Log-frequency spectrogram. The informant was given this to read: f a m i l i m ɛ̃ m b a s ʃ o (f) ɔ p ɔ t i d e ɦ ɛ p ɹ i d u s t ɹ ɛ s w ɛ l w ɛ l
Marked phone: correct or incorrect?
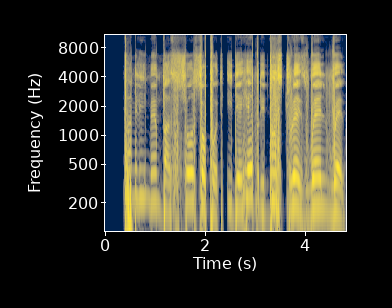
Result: incorrect: s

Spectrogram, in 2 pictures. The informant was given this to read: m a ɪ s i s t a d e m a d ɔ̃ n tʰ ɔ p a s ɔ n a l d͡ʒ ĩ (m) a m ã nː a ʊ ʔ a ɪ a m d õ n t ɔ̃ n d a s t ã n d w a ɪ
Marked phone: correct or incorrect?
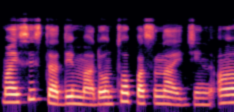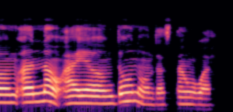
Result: incorrect: n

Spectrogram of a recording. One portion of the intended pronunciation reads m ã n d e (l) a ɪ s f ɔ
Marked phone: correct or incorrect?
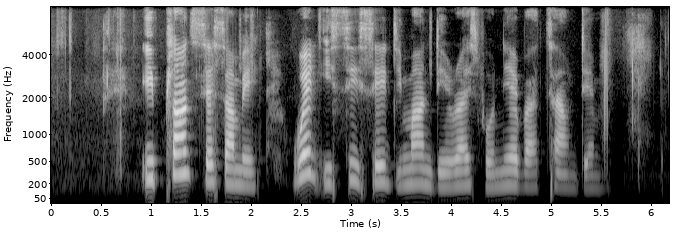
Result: incorrect: ɹ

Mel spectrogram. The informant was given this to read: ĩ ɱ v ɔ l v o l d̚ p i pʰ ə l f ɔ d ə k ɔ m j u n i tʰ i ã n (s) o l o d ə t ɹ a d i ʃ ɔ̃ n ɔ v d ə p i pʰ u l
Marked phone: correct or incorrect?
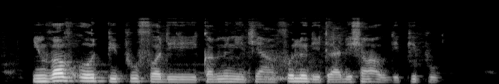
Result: incorrect: f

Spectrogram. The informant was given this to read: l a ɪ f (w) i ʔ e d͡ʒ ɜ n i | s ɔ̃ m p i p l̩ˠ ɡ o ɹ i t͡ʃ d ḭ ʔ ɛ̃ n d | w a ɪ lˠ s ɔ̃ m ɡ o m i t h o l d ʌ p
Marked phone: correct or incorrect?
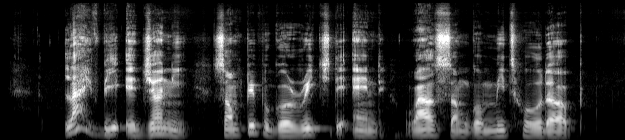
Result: incorrect: b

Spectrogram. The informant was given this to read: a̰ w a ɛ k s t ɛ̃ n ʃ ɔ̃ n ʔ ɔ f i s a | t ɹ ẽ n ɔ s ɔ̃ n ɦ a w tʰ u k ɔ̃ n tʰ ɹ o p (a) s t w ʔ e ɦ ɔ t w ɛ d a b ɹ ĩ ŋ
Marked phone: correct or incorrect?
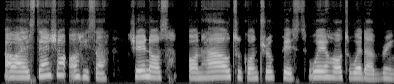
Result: incorrect: e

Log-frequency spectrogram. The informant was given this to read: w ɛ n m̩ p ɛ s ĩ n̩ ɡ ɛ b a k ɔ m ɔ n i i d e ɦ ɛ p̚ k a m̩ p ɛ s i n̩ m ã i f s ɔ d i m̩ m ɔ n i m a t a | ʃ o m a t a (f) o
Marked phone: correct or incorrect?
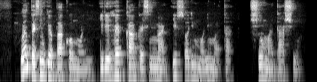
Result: incorrect: ʃ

